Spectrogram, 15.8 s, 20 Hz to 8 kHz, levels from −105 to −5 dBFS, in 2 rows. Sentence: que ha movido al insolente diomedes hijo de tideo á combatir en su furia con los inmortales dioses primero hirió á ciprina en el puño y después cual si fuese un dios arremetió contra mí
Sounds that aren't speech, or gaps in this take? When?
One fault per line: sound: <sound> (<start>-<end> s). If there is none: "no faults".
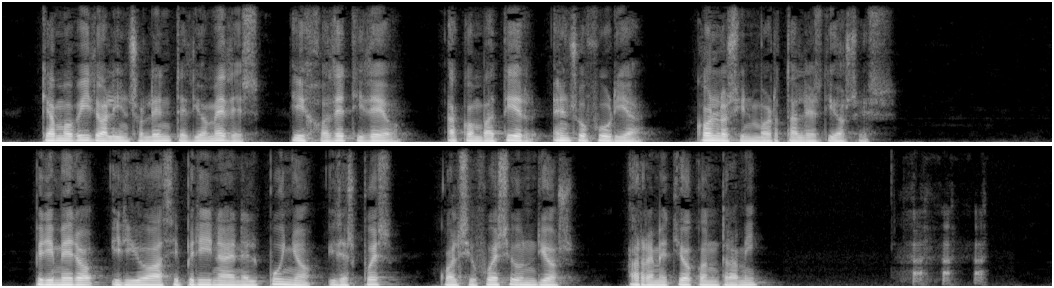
sound: laugh (14.5-15.3 s)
